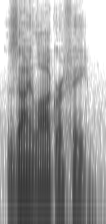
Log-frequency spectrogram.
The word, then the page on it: xylography: American English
